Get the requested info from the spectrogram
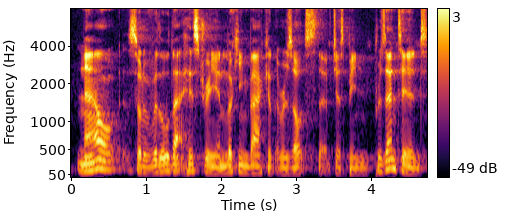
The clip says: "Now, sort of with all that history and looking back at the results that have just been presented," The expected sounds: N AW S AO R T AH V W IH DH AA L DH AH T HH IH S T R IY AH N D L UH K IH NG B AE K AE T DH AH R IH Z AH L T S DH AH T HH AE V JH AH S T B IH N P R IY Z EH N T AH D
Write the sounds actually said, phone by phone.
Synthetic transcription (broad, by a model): N AW S AO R T AH V W IH DH AA L DH AH T HH IH S T R IY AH N L UH K IH NG B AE K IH T DH AH R IH Z AH L T S DH AH T HH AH V JH AH S B IH N P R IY Z EH N T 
